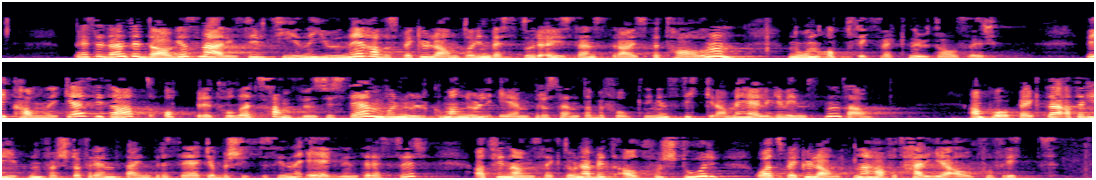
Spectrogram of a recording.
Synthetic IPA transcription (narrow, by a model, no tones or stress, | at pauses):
pʰɾɛsɪd̪ɛnt̪id̪ɑːɡənsnæːɾɪŋsliːʋt̪ʰiːənəjʉːnɪɦɑd̪ːəspɛkʉlɑnt̪ɔɪnʋɛst̪ʊɾœ̰ʏst̪æɪnst̪ɾɑɪspɛt̪ʰɑːlnnuːənʔɔpsɪkt̪sʋɛkːənəʉːt̪ʰɑ̰ːlsəɾ | ʋɪkʰɑnɪkːəsɪt̪ʰɑːt̪ɔpɾɛt̪hɔlːəɛt̪sɑmfʉnsʏst̪eːmʋʊɳʉlːkʰɔmːɑnʉleːnpʰɾʊsɛnt̪ɑʋbəfɔlknɪŋənst̪ɪkːəɾɑʋmɛɦeːləɡəʋɪnst̪n̩sɑːɑ̰n | hɑnpʰoːpeːkt̪əʔɑt̪d̪ɛliːt̪n̩fœʂʈɔfɾɛmst̪æɾɪnt̪əɾəseːʈɪɔbəʂʏt̪ːəsiːnəʔeːɡnəɪnt̪əɾɛsəɾʔɑt̪fɪnɑŋsɛkt̪ʊɳ̩æɾblɪt̪ʰːɑ̰lt̪fɔʂʈuːɾʔɔɑt̪spɛkʉlɑnt̪ənəɦɑɾfɔt̪ːhæɾjəʔɑ̰lt̪fɔɾfɾɪt̪ː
